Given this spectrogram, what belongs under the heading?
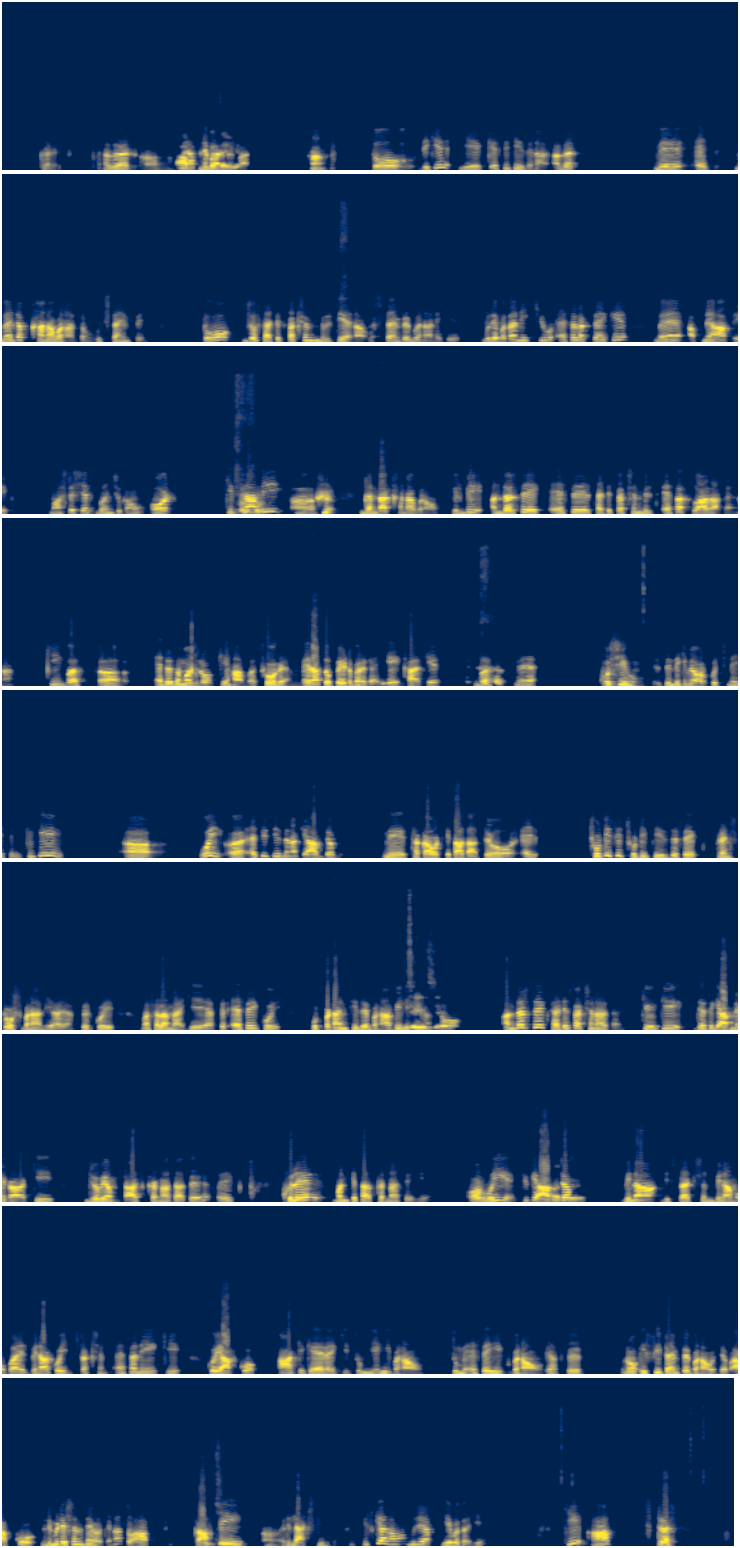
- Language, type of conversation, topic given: Hindi, unstructured, आप अपनी शाम को अधिक आरामदायक कैसे बनाते हैं?
- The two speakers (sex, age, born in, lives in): male, 20-24, India, India; male, 25-29, India, India
- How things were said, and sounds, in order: in English: "करेक्ट"; other background noise; in English: "टाइम"; in English: "सैटिस्फैक्शन"; in English: "टाइम"; in English: "मास्टर शेफ़"; chuckle; in English: "सैटिस्फैक्शन"; tapping; in English: "सैटिस्फैक्शन"; in English: "टास्क"; in English: "डिस्ट्रैक्शन"; in English: "इंस्ट्रक्शन"; in English: "यू नो"; in English: "टाइम"; in English: "लिमिटेशंस"; in English: "रिलैक्स फील"; in English: "स्ट्रेस"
